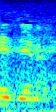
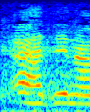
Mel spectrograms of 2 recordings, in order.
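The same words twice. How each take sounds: First: The first vowel is a front 'i' sound. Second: The first vowel is an open 'a' sound. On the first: It means guide us to the right path. The speaker calls it right. "هذا مشتق من الهداية اهدنا" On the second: It means give us a gift. The speaker calls it wrong. "اذا فتح الهمزة اهدنا معناه يعني اهدي لنا هدية"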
